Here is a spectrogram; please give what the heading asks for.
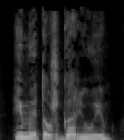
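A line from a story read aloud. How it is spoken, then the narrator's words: Sighing addition. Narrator (Russian): вздохнул, добавила Юлька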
